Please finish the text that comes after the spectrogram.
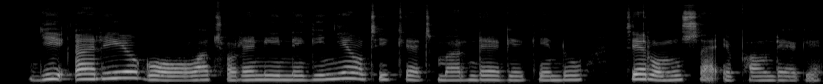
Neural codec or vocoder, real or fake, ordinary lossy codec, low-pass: codec, 44.1 kHz, 7.8 kbps, Pupu-Codec; fake; none; none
